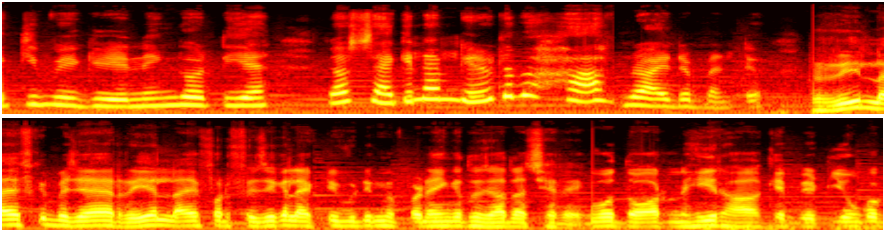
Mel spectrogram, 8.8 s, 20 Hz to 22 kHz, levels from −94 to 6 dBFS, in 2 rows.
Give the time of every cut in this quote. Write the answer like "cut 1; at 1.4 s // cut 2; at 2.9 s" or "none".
cut 1; at 3.5 s // cut 2; at 7.4 s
